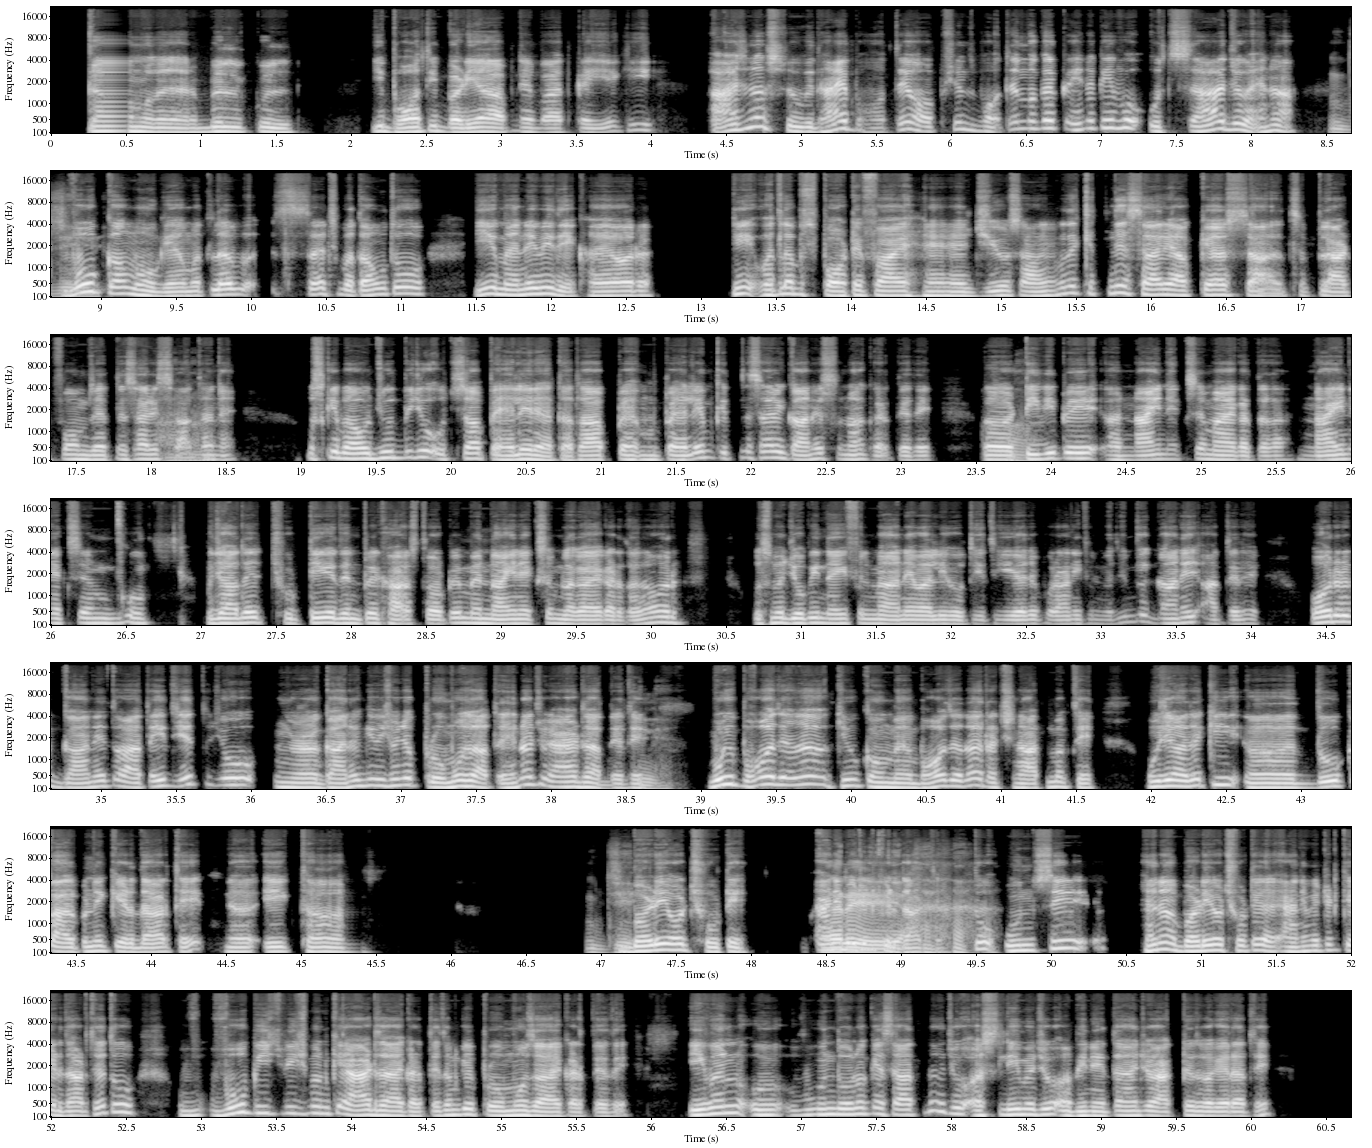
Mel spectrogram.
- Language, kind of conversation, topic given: Hindi, podcast, क्या अब वेब-सीरीज़ और पारंपरिक टीवी के बीच का फर्क सच में कम हो रहा है?
- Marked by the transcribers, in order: in English: "ऑप्शन्स"; in English: "प्लेटफ़ॉर्म्स"; tapping; tongue click; in English: "प्रोमोज़"; in English: "ऐड्स"; in English: "एनिमेटेड"; chuckle; in English: "एनिमेटेड"; in English: "ऐड्स"; in English: "प्रोमोज़"; in English: "ईवन"; in English: "एक्टर्स"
